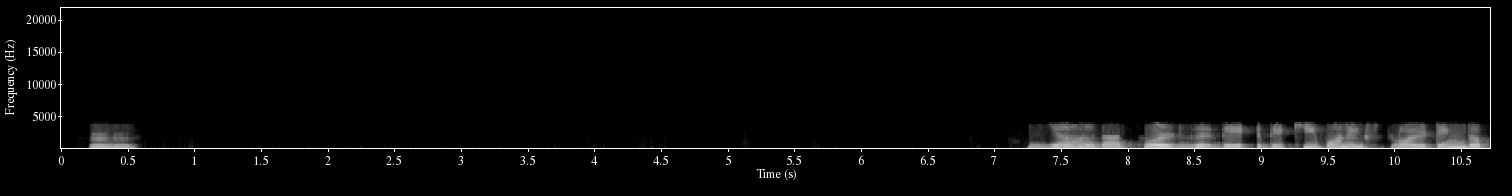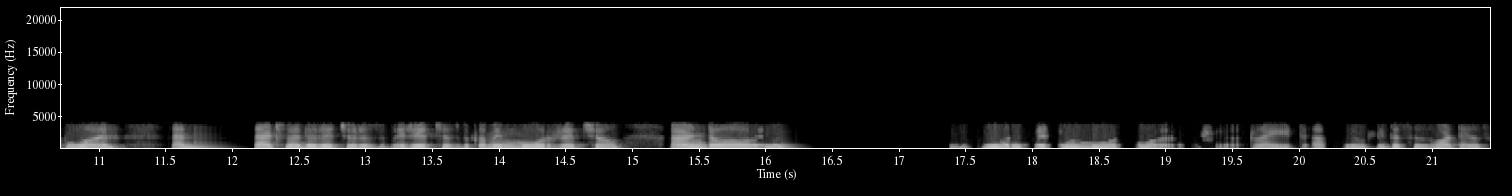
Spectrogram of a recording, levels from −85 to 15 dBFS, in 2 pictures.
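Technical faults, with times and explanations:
11.72–12.19 s, call audio freeze: the last sound stretches into a fading buzz, then about 0.14 s of silence, and the audio resumes intact, likely from delayed packets draining the jitter buffer.
14.79–16.04 s, jitter buffer speed-up: the audio runs at 127% speed with unchanged pitch, as the receiver trims pitch-period slices, roughly 0.3 s in all, to cut surplus delay.
16.12–17.40 s, call audio freeze: a 1.26 s gap, a brief fading buzz then about 1.08 s of silence, after which the audio continues with nothing lost.
18.68–21.34 s, jitter buffer speed-up: a gentler 106% speed-up at steady pitch, with around 0.15 s of short pitch periods removed, so the sound runs slightly hurried.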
